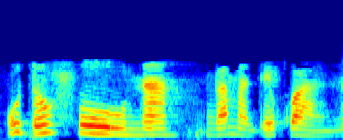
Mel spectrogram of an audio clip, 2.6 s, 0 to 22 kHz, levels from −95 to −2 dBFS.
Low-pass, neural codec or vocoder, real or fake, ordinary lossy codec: 3.6 kHz; codec, 16 kHz in and 24 kHz out, 1.1 kbps, FireRedTTS-2 codec; fake; MP3, 16 kbps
